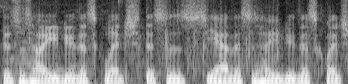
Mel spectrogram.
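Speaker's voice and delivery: flat, dead-level, stone-cold monotone drone. Imitating runners explaining a glitch stone cold, in a flat monotone voice. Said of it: "talking in a monotone voice like".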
